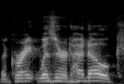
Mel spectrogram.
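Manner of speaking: loud, high-pitched yelling at full shout. In character during the game, yelling out a wizard's name. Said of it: "I'm yelling out".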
